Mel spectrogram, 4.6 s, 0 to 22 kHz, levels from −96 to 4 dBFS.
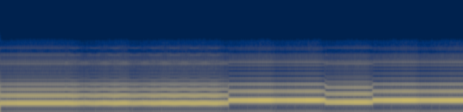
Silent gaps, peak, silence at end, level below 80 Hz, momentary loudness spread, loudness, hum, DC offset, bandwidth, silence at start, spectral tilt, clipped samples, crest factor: none; -18 dBFS; 0 s; -82 dBFS; 4 LU; -25 LUFS; none; 0.2%; 3.6 kHz; 0 s; -7 dB/octave; under 0.1%; 8 dB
